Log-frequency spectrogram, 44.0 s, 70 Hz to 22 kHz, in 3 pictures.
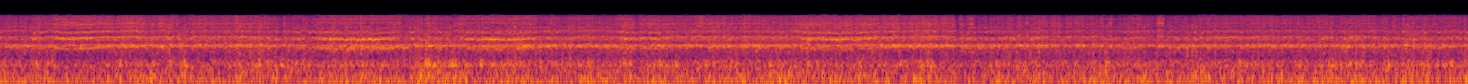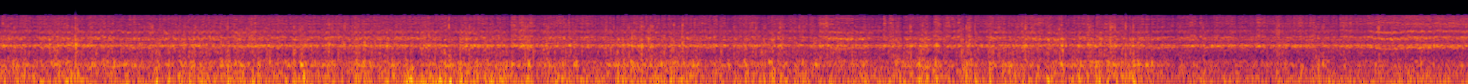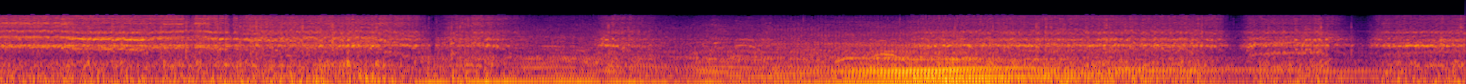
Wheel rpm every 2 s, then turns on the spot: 230, 230, 220, 230, 220, 230, 230, 230, 230, 230, 230, 230, 230, 230, 230, 220, 160, 20, 0, 70, 140, 100.
none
